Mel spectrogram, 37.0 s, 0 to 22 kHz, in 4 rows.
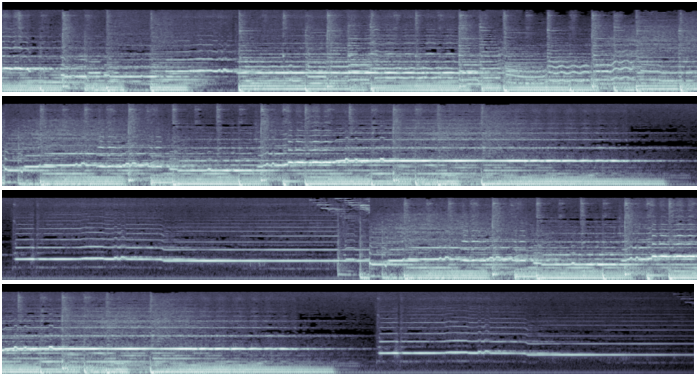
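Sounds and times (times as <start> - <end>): bamboo flute long notes: 0.0 - 37.0
low musical accompaniment: 0.0 - 37.0.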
